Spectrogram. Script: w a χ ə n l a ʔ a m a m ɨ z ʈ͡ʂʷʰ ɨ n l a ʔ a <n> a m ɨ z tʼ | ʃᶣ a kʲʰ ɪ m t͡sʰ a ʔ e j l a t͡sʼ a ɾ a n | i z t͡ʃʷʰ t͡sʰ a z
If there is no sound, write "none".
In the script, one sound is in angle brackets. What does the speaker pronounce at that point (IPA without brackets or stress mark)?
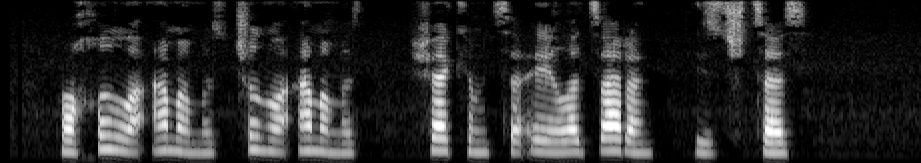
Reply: m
